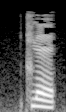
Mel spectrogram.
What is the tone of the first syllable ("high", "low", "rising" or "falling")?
falling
